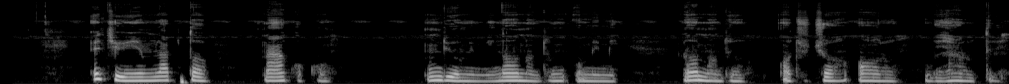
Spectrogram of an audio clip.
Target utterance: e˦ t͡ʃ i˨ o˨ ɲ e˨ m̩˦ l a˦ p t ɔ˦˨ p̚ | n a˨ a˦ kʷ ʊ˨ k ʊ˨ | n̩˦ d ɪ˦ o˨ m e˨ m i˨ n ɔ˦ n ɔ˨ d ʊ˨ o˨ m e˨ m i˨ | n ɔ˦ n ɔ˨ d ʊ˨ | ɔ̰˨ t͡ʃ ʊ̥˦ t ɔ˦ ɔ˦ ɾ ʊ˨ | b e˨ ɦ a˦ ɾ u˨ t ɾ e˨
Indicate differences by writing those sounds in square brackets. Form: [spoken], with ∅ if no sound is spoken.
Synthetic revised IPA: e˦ t͡ʃ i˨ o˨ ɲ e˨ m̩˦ l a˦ p t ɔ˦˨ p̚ | n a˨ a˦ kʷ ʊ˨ k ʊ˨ | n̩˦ d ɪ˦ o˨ m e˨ m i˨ n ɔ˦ n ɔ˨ d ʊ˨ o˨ m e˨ m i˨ | n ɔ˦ n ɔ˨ d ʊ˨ | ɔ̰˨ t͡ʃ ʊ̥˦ [t͡ʃ] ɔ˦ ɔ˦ ɾ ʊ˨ | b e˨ ɦ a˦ ɾ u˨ t ɾ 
